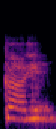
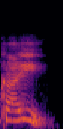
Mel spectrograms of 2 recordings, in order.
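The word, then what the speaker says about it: καί: Porque en el griego, aunque la I lleva el acento, cuando lo hablamos, el acento lo tiene la vocal anterior.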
